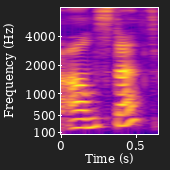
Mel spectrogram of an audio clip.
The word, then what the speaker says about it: Amstutz: And you can find me at Sandra Amstutz.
